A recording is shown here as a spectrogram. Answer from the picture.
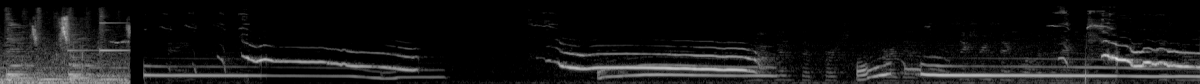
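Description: Music stops about a second in, then a wolf pup howls three long howls, each sliding up at the start, holding, and falling away at the end.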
